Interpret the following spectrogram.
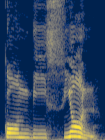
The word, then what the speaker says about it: condición: We have to smile for the eyes and closed O. condición condición Smile.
